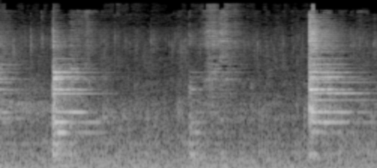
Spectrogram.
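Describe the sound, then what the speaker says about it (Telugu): Beerakaya (ridge gourd) curry simmers in a pan, with a soft steady bubbling and a few sharp scraping stirs of a utensil against the pan, close and isolated. "కొంచెం ఉడకనివ్వండి కర్రీని"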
